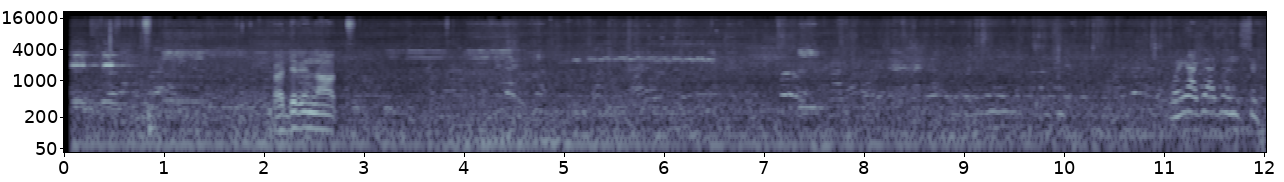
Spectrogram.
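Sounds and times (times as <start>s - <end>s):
low rumble of street noise: 0.1s - 12.0s
voices talking: 0.1s - 12.0s.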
